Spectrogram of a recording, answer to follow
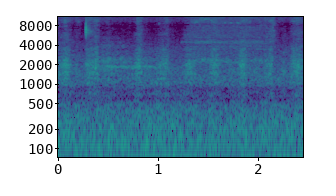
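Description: Pastel pencil stroking across textured pastel paper: faint, soft scratching in short repeated strokes as grey is laid over a lighter tone.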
